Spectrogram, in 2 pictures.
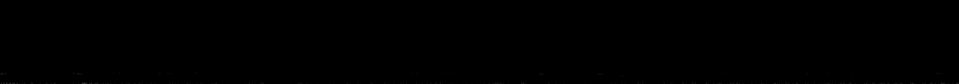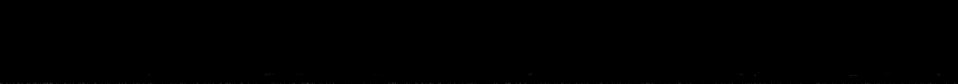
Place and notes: Jacksons Ln, Scarborough, UK - olivers mount road racing ... 2021 ...
bob smith spring cup ... 600cc group A and B qualifying ... dpa 4060s to MixPre3 ...
May 2021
